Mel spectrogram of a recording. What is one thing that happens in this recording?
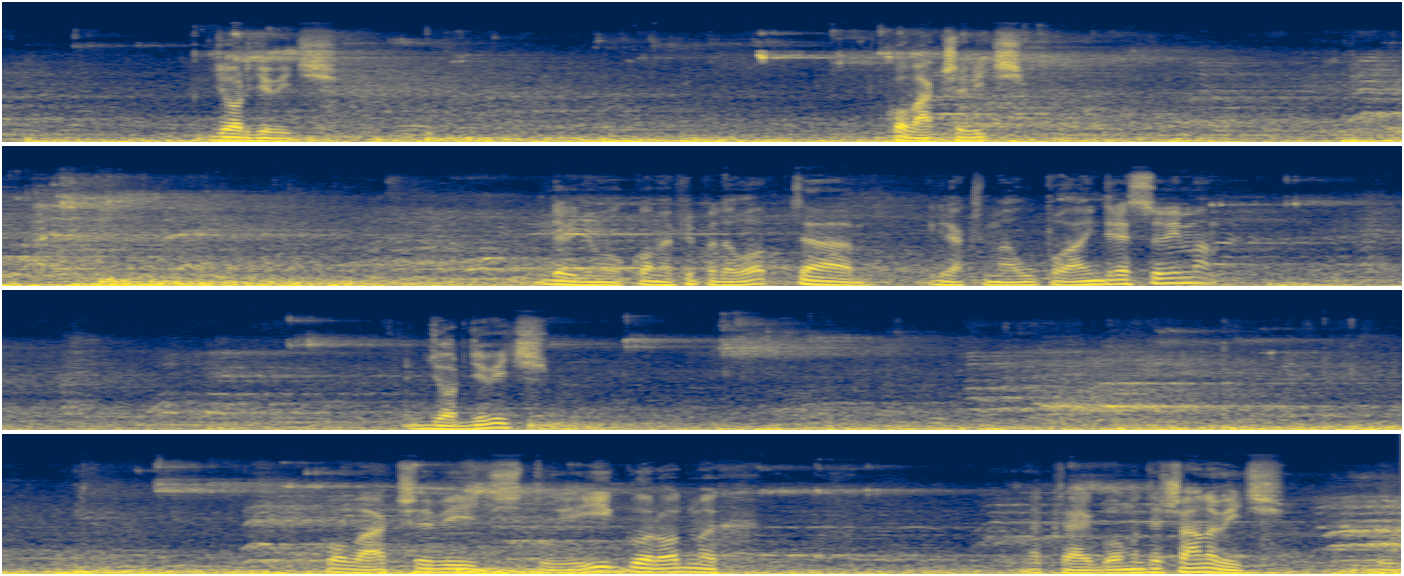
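Sports shoes squeak sharply on a hard floor in a large echoing hall.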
